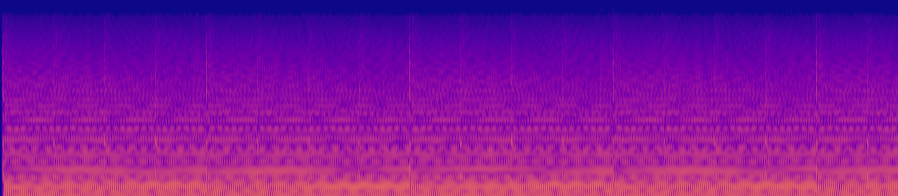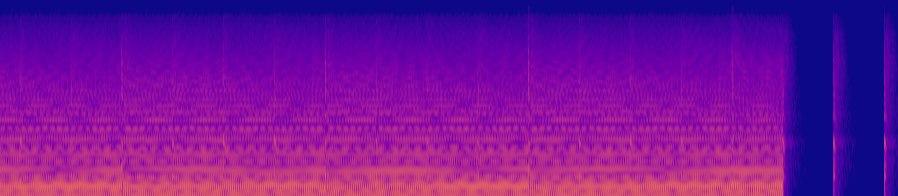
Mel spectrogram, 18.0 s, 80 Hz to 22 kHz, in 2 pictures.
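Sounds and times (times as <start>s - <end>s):
A major scale guitar backing track: 0.0s - 16.8s.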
